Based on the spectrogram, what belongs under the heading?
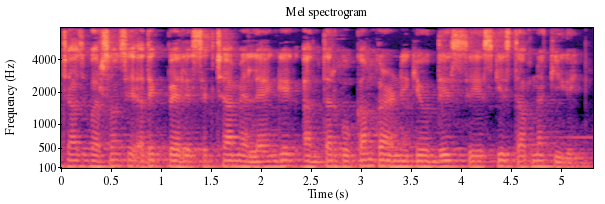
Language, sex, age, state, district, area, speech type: Hindi, male, 18-30, Madhya Pradesh, Gwalior, urban, read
